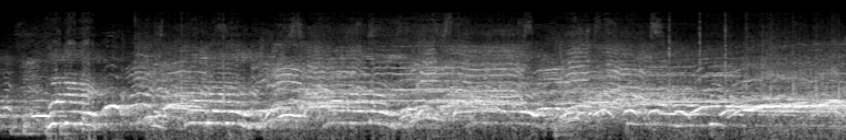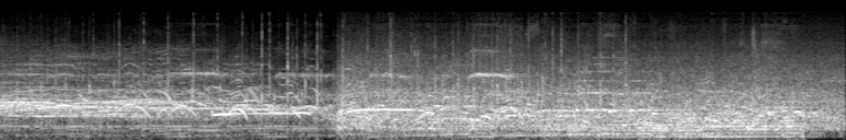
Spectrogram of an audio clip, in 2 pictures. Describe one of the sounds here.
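A crowd sings along together.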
